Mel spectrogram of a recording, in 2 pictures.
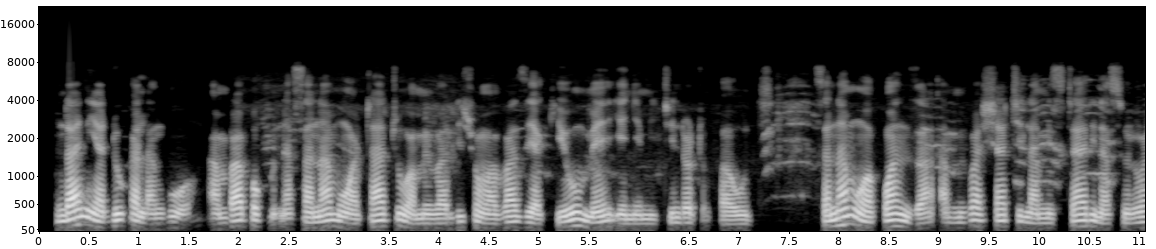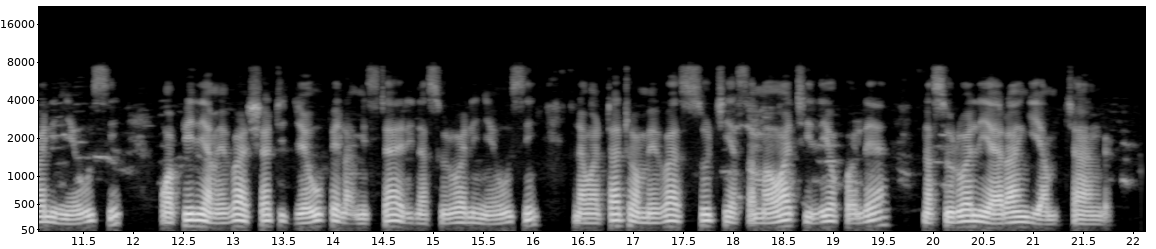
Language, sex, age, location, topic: Swahili, male, 18-24, Nairobi, finance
